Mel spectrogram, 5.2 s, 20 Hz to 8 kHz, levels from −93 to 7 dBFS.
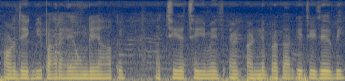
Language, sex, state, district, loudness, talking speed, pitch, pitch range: Hindi, male, Chhattisgarh, Raipur, -15 LUFS, 210 wpm, 130 Hz, 130-135 Hz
